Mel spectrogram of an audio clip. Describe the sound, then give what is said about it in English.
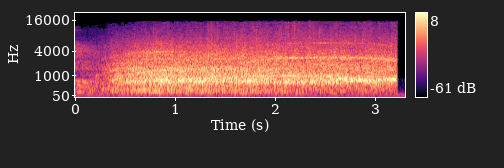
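A crowd cheers and reacts with a steady, dense roar of voices and some clapping that swells quickly and holds loud for about three seconds before cutting off abruptly. “Listen to the crowd.”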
